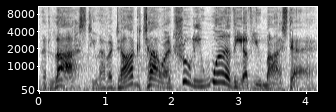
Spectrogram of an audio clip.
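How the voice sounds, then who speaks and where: A man's voice: a little high, huge pitch swings, a little slow, fairly bright tone, a little hiss or hum, exaggerated voice. An actor playing a scheming old male minion advisor in a video game cutscene, gleefully sinister. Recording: game audio with music behind.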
